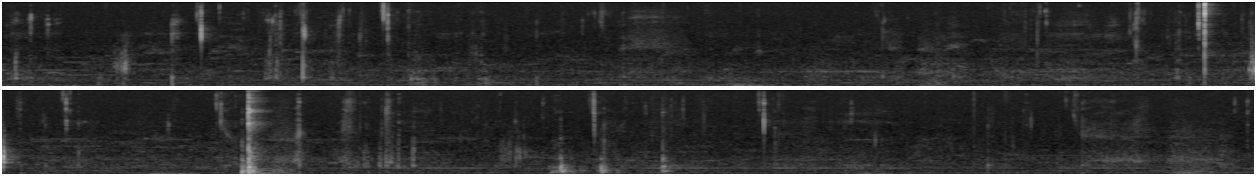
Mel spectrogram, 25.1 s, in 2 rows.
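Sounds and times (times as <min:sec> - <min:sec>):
person chewing: 0:00.0 - 0:04.9, 0:14.6 - 0:16.8, 0:17.5 - 0:19.5.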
